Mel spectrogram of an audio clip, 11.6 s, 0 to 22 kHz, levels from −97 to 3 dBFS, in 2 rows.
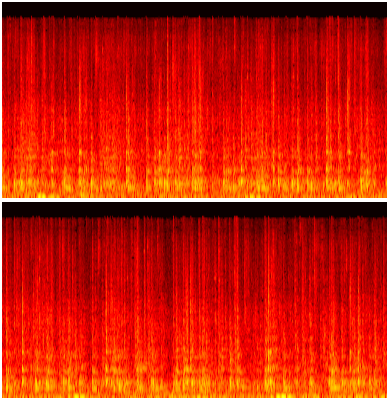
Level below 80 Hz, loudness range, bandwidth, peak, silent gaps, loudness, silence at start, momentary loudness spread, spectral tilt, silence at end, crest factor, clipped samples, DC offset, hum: -46 dBFS; 1 LU; 17 kHz; -14 dBFS; none; -36 LUFS; 0 s; 4 LU; -5 dB/octave; 0 s; 20 dB; under 0.1%; under 0.1%; none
